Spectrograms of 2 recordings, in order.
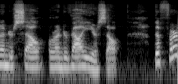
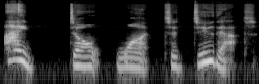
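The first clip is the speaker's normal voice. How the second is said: slow and boring; 2 semitones lower, much slower than usual. Shown as a demonstration. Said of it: "One of them is say".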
